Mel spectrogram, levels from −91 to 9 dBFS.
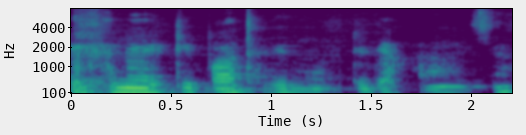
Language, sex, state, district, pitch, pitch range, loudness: Bengali, male, West Bengal, Dakshin Dinajpur, 120 Hz, 115-140 Hz, -27 LUFS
